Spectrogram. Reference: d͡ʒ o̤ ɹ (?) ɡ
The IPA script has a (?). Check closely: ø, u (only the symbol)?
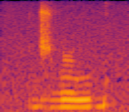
u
